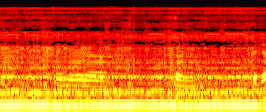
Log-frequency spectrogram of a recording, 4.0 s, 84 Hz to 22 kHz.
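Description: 3D-printed bevel gearbox on a 3D printer running with a steady low hum, its gears lubricated with olive oil and still breaking in.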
